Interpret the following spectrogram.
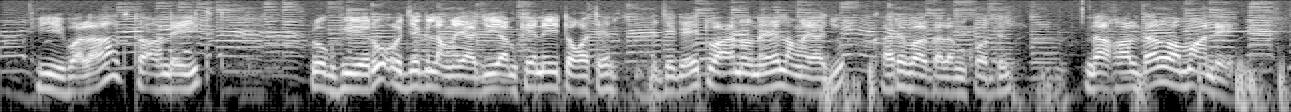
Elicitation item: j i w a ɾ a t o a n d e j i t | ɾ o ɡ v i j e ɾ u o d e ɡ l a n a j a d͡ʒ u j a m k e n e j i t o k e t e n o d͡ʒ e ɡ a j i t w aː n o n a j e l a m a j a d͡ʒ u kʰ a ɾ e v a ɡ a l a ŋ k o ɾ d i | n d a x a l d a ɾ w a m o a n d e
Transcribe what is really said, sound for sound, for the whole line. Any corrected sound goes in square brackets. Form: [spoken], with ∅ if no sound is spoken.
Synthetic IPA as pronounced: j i w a [l] a t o a n d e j i t | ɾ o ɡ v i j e ɾ u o [d͡ʒ] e ɡ l a [ŋ] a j a d͡ʒ u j a m k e n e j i t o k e t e n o d͡ʒ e ɡ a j i t w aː n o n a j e l a [ŋ] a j a d͡ʒ u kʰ a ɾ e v a ɡ a l a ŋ k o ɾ d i | n d a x a l d a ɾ w a m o a n d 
